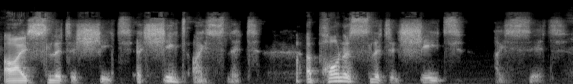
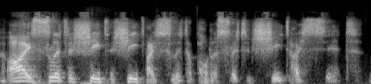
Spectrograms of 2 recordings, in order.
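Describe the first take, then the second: First: It is said at a normal speed. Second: It is said at a fast speed.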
